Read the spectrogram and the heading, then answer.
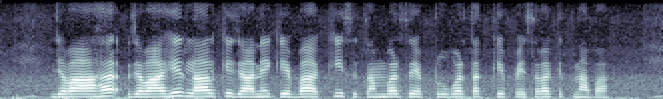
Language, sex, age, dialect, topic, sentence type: Bhojpuri, female, 18-24, Western, banking, question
